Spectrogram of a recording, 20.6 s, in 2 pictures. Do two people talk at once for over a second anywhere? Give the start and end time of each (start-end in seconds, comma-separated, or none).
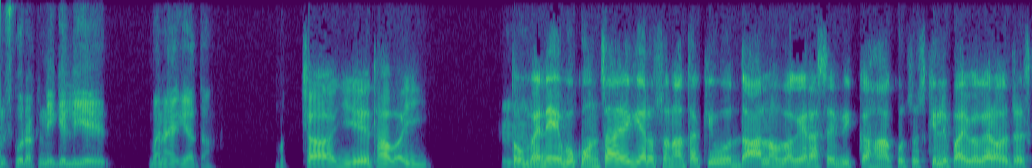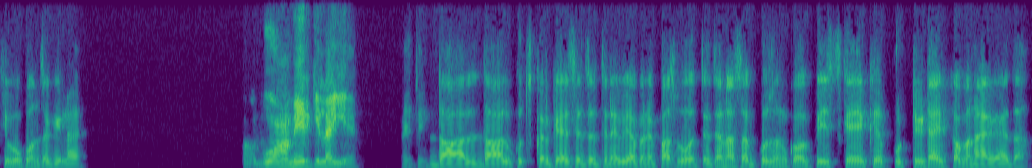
none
